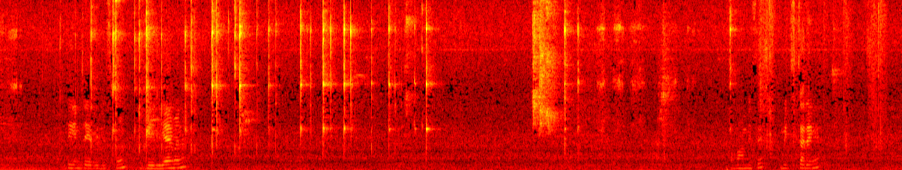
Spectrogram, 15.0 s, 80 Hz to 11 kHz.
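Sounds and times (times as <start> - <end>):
glass bowl clinking: 1.8 - 7.4.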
